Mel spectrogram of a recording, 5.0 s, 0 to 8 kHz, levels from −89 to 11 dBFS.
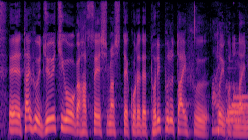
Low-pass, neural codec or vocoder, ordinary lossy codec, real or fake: none; none; none; real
